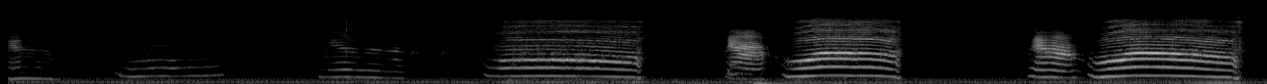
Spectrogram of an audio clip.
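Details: Oriental Shorthair cat, a male born May 2015, affectionate and talkative, gives loud, drawn-out, nasal, funny meows after a few soft, short mews; recorded indoors in Kemerovo, Russia, in late December 2019.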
